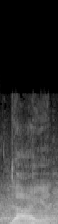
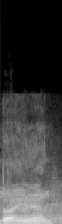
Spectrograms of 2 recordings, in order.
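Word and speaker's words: Dayan: dying lake that time d-a-y-a-n pronounced dying dying better than diane yeah it's the coaches here is it diane is it i said nope it's dying which is what defenses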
